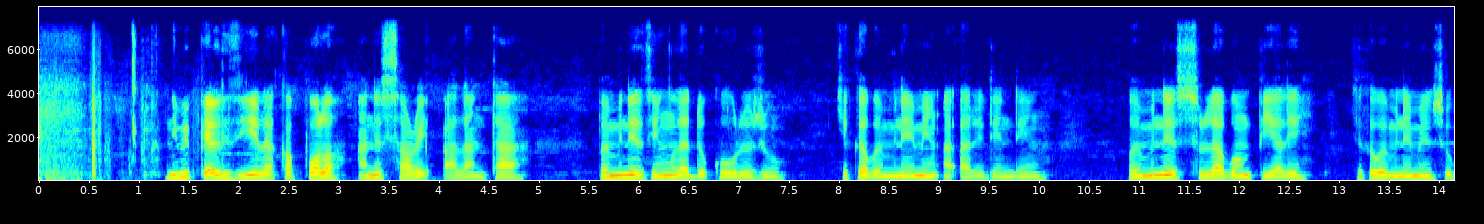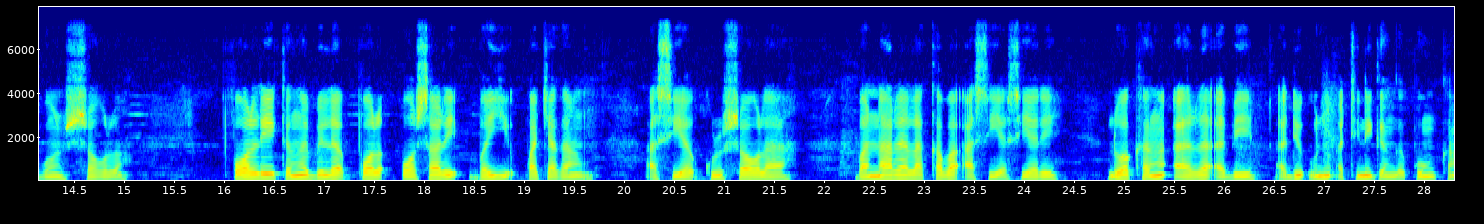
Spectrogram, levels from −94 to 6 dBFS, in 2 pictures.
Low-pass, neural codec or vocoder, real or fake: 7.2 kHz; none; real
